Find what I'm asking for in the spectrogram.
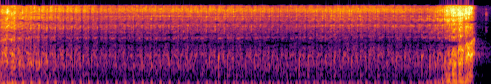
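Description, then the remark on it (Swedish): A voice imitates a drum roll with a soft, low, rapidly pulsing trill held steady for about two seconds, then cut off by a short, louder burst of noise. “Det var en väldigt blyg trumvirvel.”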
